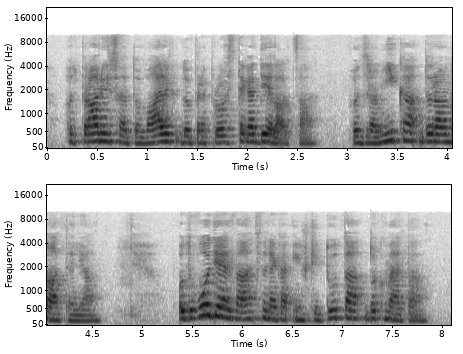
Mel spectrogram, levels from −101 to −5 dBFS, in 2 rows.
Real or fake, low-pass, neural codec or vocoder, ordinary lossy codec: real; 9.9 kHz; none; AAC, 32 kbps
